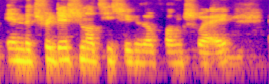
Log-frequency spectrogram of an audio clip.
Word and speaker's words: feng shui: And am I even saying it correctly? Feng shui? – Feng shui. That's how I was taught.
